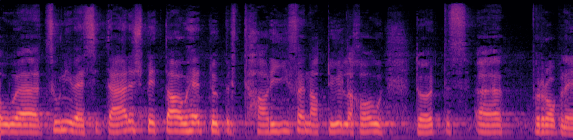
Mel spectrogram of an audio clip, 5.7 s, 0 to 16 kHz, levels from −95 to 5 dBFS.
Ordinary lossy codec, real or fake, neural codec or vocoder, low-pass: AAC, 48 kbps; fake; vocoder, 44.1 kHz, 128 mel bands every 256 samples, BigVGAN v2; 14.4 kHz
